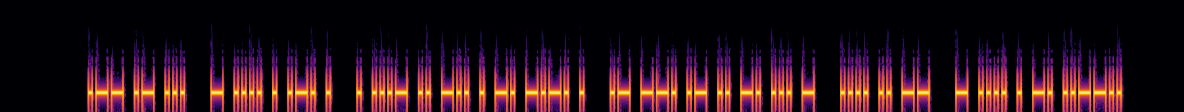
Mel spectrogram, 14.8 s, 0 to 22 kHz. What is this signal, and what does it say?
Morse code, heard as a keyed tone, about 25 wpm, 700 Hz. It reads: WAS THERE EVIDENCE AGAINST HIM THEN?
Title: Sentences from Top 1300 Words 25wpm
